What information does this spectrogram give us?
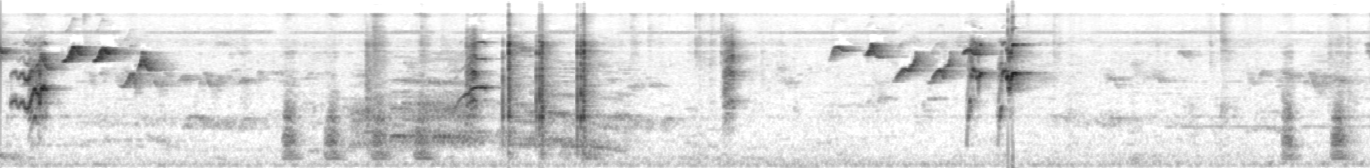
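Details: Javan myna (jalak kebo) in lively song: a burst of high whistled notes, then rapid clicking chatter, then another run of whistles, with brief pauses between phrases.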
